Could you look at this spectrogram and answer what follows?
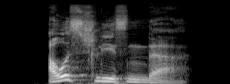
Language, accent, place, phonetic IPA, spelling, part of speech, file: German, Germany, Berlin, [ˈaʊ̯sˌʃliːsn̩dɐ], ausschließender, adjective, De-ausschließender.ogg
- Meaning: inflection of ausschließend: 1. strong/mixed nominative masculine singular 2. strong genitive/dative feminine singular 3. strong genitive plural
